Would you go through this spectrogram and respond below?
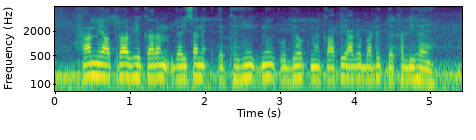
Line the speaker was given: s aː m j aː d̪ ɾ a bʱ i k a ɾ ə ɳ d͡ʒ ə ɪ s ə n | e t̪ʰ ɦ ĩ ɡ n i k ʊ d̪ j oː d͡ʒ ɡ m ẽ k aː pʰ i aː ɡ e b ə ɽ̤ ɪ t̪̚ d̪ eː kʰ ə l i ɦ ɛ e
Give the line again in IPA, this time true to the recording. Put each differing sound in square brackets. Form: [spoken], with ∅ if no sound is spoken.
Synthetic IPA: [h] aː m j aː [t̪] ɾ a bʱ i k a ɾ ə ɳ d͡ʒ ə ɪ s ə n | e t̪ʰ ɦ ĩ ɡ n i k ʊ d̪ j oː [∅] ɡ m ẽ k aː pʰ i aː ɡ e b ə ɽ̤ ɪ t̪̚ d̪ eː kʰ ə l i ɦ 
